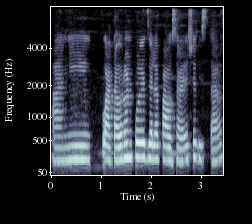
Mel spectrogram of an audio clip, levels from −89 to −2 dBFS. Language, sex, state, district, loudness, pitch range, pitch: Konkani, female, Goa, North and South Goa, -17 LUFS, 195-215 Hz, 205 Hz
